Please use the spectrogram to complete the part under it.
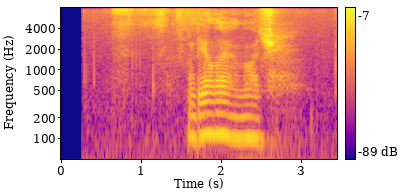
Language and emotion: Russian, sad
